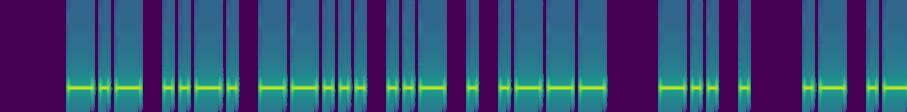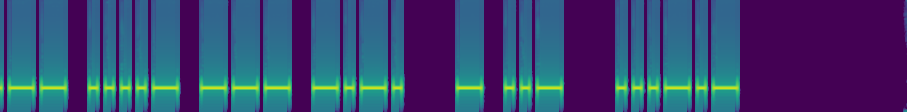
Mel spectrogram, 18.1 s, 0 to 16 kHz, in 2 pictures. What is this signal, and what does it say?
Morse code, heard as a keyed tone, about 15 wpm, 700 Hz. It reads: KF7UEJ DE AJ4OC TU <SK>
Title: Practice QSO - Exchange 4 - Ending - 15wpm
